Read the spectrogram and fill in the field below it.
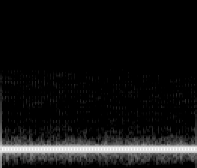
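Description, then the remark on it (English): A steady telephone dial tone of an outgoing call to Gene Kranz's phone number hums continuously at an even, loud level, one unbroken low-pitched note with no other sounds around it. “I called the number and someone picked up.”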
